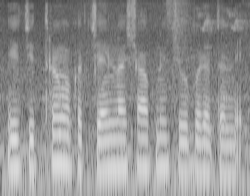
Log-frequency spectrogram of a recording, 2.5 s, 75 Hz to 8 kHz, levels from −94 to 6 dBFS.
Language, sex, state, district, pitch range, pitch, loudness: Telugu, male, Telangana, Hyderabad, 135-150 Hz, 145 Hz, -15 LUFS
